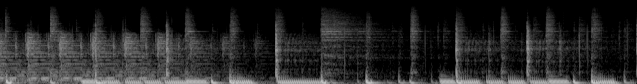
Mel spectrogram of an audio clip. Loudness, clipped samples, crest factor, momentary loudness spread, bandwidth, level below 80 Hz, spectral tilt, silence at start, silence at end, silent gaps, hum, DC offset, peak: -26 LUFS; under 0.1%; 16 dB; 5 LU; 15 kHz; -28 dBFS; -5.5 dB/octave; 0 s; 0.05 s; none; none; under 0.1%; -8 dBFS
